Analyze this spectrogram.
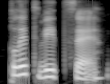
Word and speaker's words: Plitvice: It's really Plitvice. So Plitvice. So the C here is not like a hard C, and it sounds like a ts.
